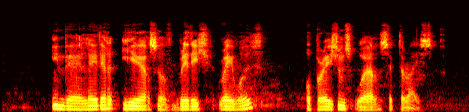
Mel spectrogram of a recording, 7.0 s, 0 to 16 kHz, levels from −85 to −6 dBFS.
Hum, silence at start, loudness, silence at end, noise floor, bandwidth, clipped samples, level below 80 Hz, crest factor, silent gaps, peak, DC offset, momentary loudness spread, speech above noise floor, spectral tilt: none; 0.8 s; -21 LUFS; 0.55 s; -59 dBFS; 7.6 kHz; under 0.1%; -42 dBFS; 18 dB; none; -4 dBFS; under 0.1%; 10 LU; 39 dB; -6.5 dB/octave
